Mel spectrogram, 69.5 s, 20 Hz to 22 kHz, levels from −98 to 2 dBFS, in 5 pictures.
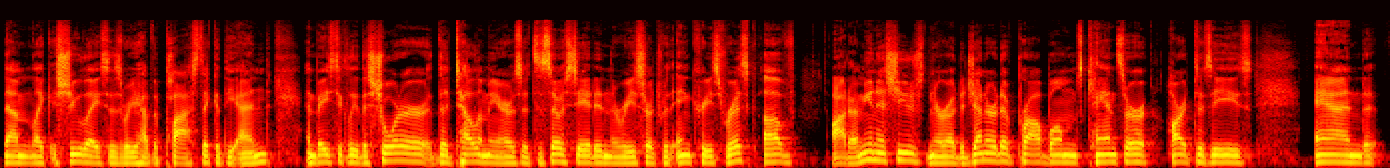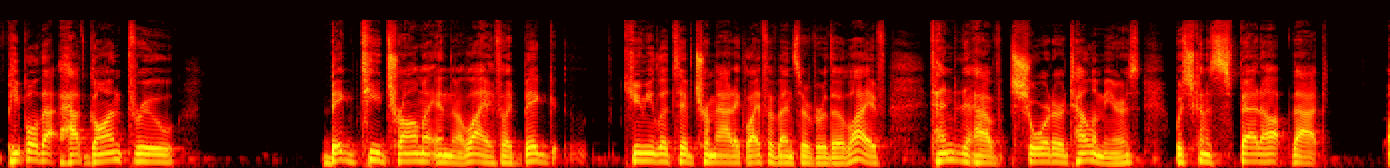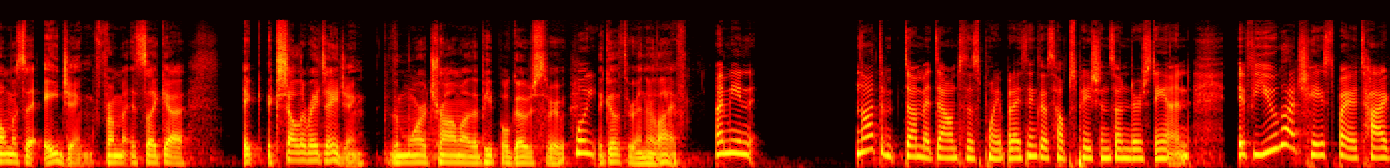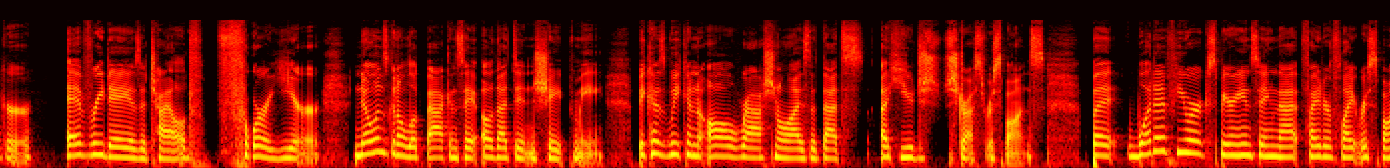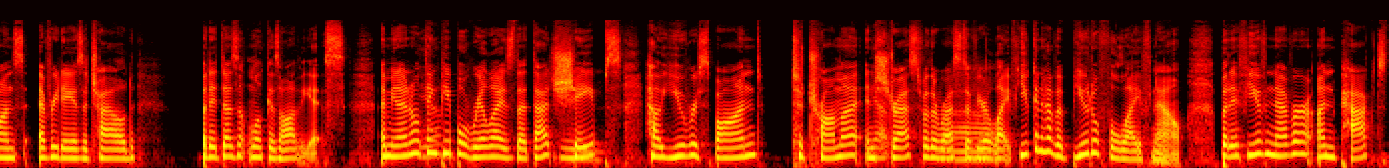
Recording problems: squashed, flat; somewhat

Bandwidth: 14.5 kHz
